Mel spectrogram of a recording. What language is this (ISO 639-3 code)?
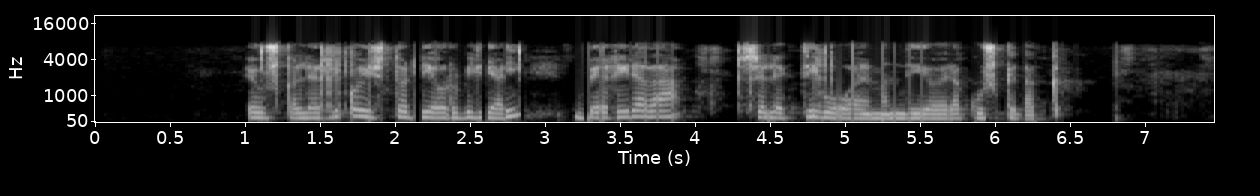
eus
